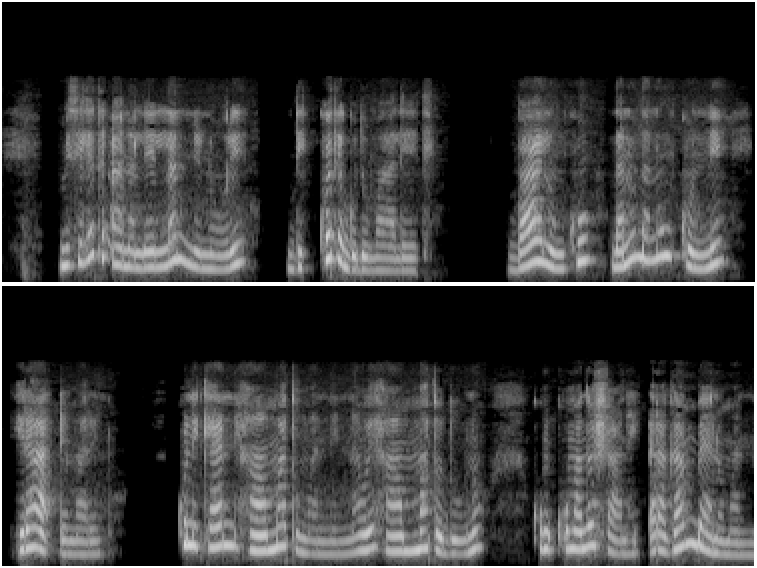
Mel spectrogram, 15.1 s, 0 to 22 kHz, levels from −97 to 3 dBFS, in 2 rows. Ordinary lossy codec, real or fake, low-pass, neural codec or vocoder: AAC, 32 kbps; real; 7.2 kHz; none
